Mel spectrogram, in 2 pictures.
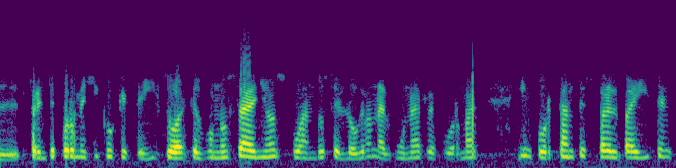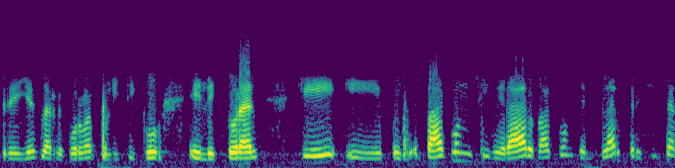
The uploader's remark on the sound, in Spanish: vía telefónica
